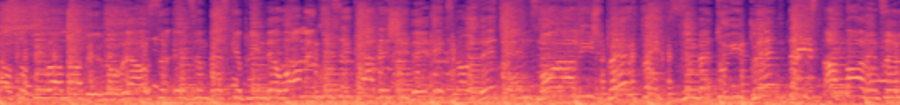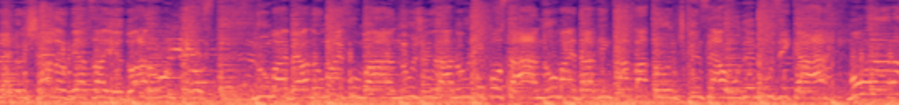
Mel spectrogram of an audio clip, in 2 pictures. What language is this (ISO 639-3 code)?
ron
